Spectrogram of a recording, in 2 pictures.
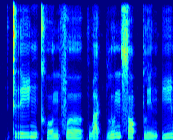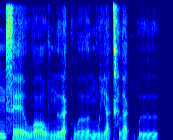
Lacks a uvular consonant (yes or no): yes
